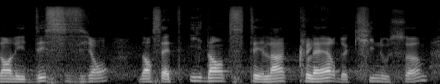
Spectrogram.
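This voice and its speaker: A man with a Canadian French accent speaks at a very slow pace. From Canada. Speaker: keynote speaker, employer branding consultant. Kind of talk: conference keynote. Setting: stage with audience.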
